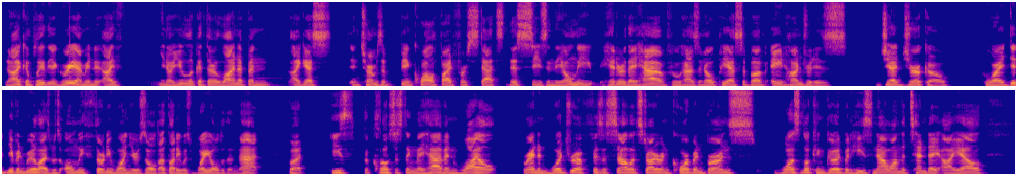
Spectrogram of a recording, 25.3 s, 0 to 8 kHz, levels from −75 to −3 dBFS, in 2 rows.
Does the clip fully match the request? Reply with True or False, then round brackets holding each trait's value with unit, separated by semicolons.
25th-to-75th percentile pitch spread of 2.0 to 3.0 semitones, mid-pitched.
True (2.7 semitones; 150 Hz)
